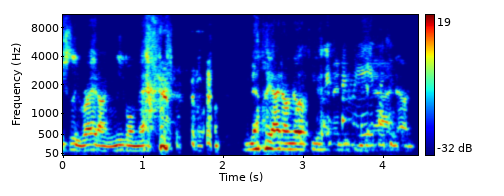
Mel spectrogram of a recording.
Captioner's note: laughter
